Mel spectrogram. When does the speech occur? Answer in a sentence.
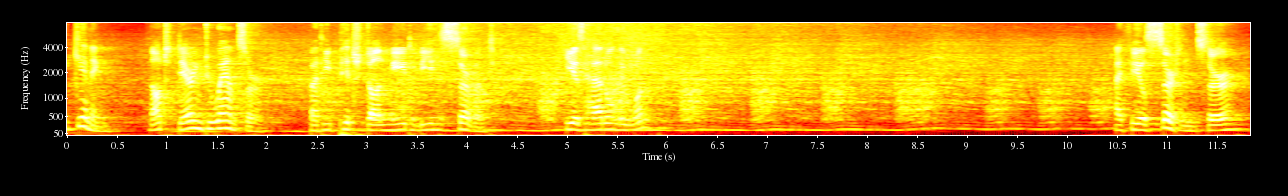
You can hear the speech from 0.0 to 4.3 s, from 5.0 to 6.0 s and from 10.4 to 11.7 s.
